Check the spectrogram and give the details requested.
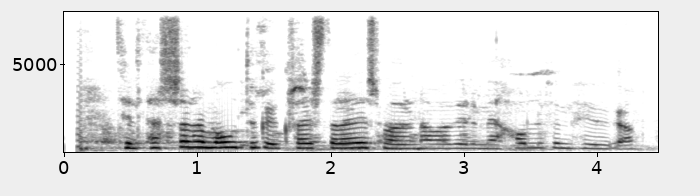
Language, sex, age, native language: Icelandic, female, 14, Icelandic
